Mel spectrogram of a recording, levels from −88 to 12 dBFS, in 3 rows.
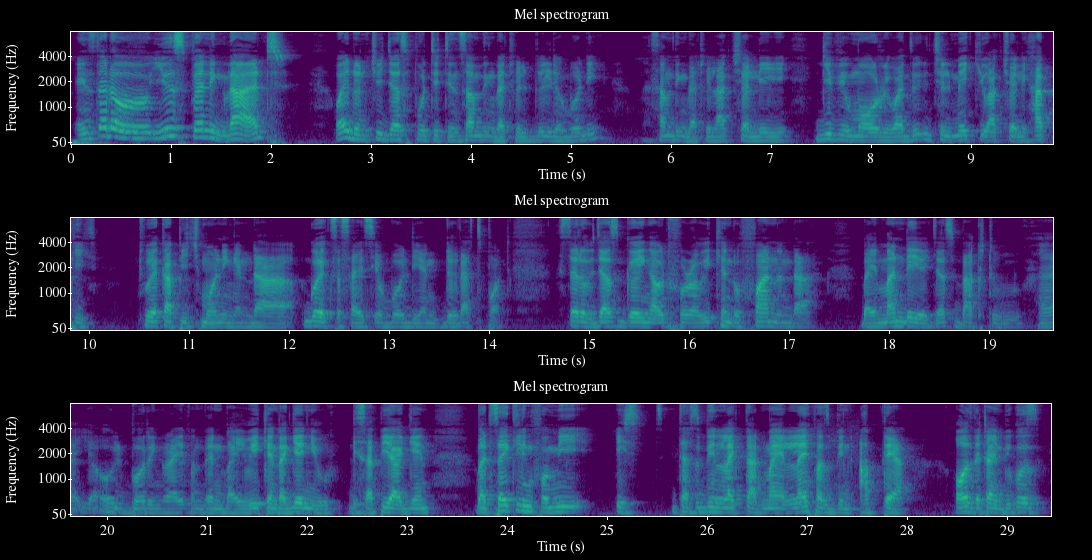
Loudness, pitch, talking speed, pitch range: -30 LUFS, 110 Hz, 200 wpm, 105-120 Hz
